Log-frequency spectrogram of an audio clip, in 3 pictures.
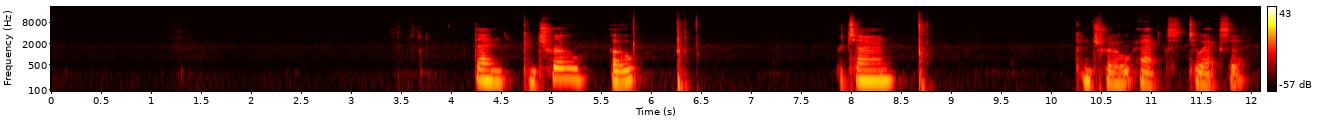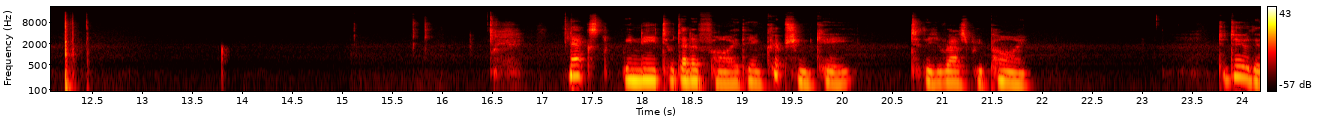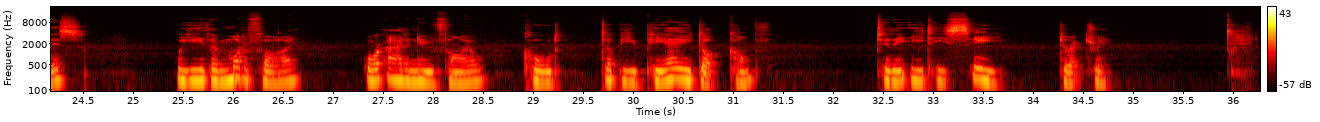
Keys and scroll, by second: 6.2 ctrl+o, 11.9 ctrl+x.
